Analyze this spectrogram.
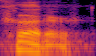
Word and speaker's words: Qatar: Qatar near Saudi Arabia Bobby pronounced it cutter he had already made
